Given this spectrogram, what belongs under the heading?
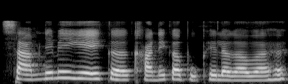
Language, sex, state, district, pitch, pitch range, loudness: Hindi, female, Punjab, Fazilka, 225 Hz, 205-255 Hz, -16 LUFS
